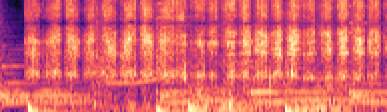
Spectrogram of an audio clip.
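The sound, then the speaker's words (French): Brisk scrubbing of a toothbrush against teeth, a steady rhythmic rasping with repeated short strokes, fairly loud and continuous for the whole two seconds, with no voices. “Tu frottes toujours”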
